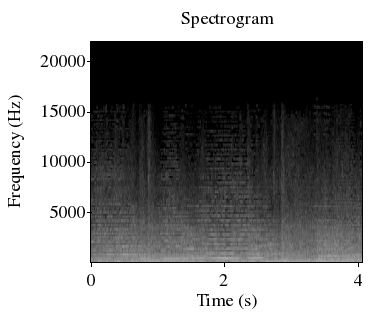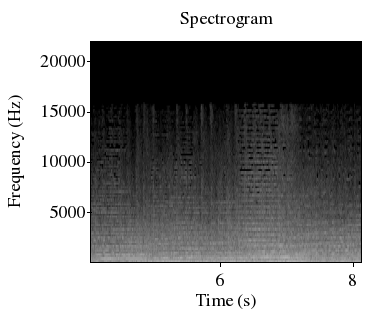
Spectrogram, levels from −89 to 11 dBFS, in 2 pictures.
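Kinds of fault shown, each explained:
Doubled audio track: from 3.38 s to the end, a full-band second copy of the sound trails about 150 ms behind, at roughly the same level. It likely comes from a second, slower capture path. Unlike echo or reverb, the copy arrives abruptly, with no decay or room colour.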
